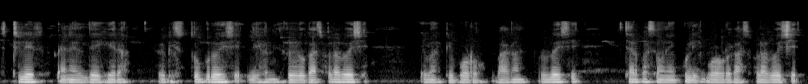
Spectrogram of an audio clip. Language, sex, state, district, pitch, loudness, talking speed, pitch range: Bengali, male, West Bengal, Paschim Medinipur, 110 Hz, -18 LUFS, 170 wpm, 105-115 Hz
